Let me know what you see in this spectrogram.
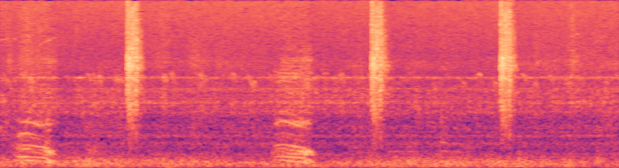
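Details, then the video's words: Lions bellowing in Chobe National Park, Botswana, as two young males challenge two older pride males. Two short, moaning harmonic grunts come about three seconds apart over a low rumble, mixed with sharp camera shutter clicks. "Lion Fight to death"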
